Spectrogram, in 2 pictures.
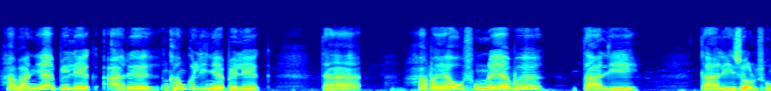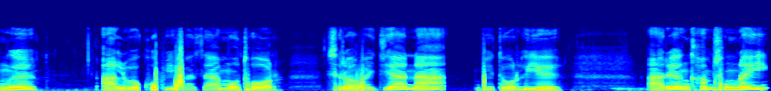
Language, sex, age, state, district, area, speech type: Bodo, female, 45-60, Assam, Baksa, rural, spontaneous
